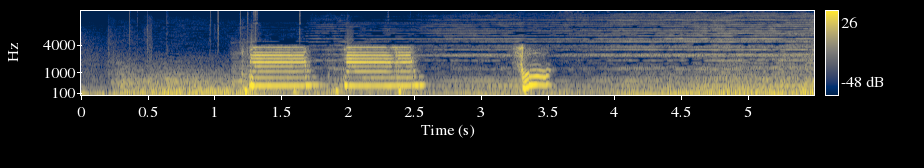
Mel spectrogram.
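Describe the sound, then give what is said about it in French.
Two loud, steady car horn blasts in quick succession, each lasting about half a second, signalling 'false' in a true-or-false quiz, followed by a brief exclamation from a voice over a low background rumble. “Un coup de klaxon, c'est vrai. Deux coups de klaxon, c'est faux.”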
